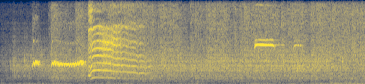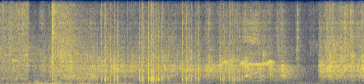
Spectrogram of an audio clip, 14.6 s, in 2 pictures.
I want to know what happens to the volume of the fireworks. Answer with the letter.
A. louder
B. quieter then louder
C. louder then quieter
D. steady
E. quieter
A.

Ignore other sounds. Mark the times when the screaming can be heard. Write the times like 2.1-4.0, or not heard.
1.8-3.1, 12.1-12.7.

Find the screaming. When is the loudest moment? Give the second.
2 s.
